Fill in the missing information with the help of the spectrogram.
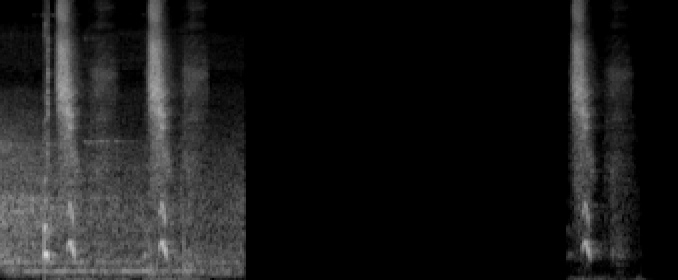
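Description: Two quick sharp sneezes, a pause of silence, then a third sneeze; ordinary sneezing.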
